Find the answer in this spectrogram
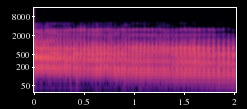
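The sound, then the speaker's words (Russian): Tiger roaring: a loud, sustained, low rumbling roar with a rough, growling texture that holds steady for about two seconds, alone without voices. “Сади приблизился, тигр выскочил и зарычал.”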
